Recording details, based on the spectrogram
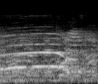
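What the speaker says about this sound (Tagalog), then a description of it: "Sigawan ng mga tao" A crowd at a close basketball game cheers and shouts together in one continuous, loud burst of overlapping voices.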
